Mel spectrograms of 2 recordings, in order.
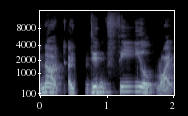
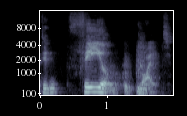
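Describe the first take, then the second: First: Said in the usual way. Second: Didn't feel right, drawn out very slowly with weight on feel; each word of Didn't feel right spaced out slowly for emphasis; slow stress on feel. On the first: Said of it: "She goes". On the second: Shown as a demonstration. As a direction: lean hard on feel and stretch every word of Didn't feel right. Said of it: "Listen to what I just said".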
